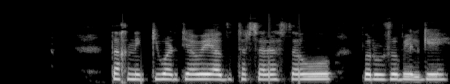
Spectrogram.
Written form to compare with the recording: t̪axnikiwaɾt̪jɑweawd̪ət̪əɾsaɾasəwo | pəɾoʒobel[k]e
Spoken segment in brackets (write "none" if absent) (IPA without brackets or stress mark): ɡ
